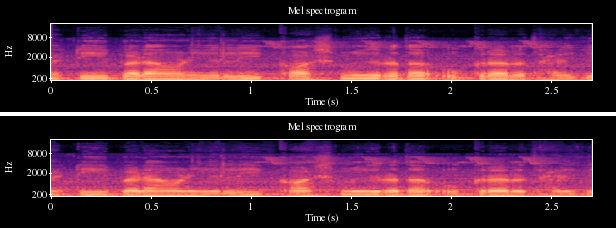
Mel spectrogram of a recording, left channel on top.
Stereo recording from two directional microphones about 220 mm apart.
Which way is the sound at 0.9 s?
20° left (ahead or behind).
